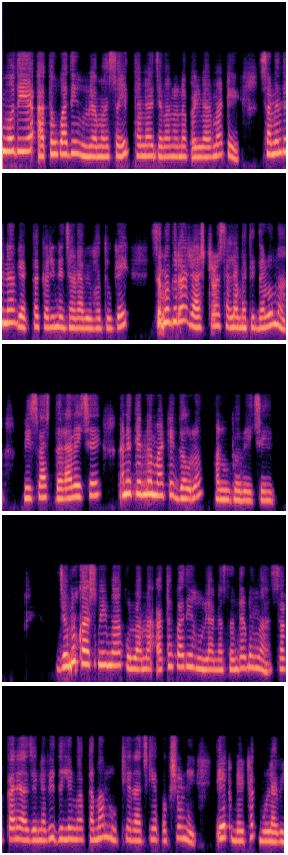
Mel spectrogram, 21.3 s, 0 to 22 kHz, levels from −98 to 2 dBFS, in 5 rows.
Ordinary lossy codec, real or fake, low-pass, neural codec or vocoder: none; fake; 7.2 kHz; codec, 24 kHz, 1 kbps, SNAC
